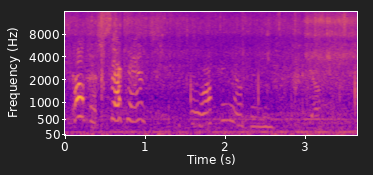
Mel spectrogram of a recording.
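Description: A young girl talks excitedly nearby.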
